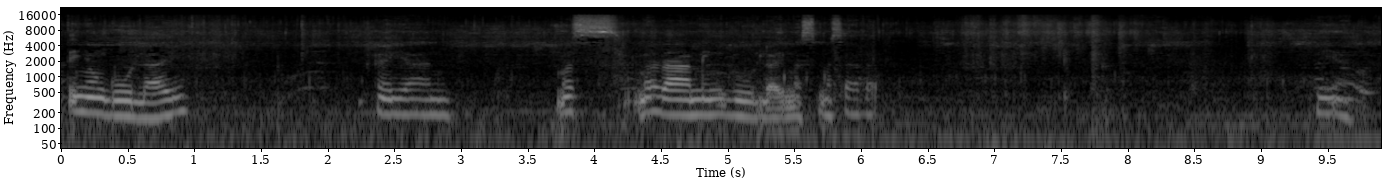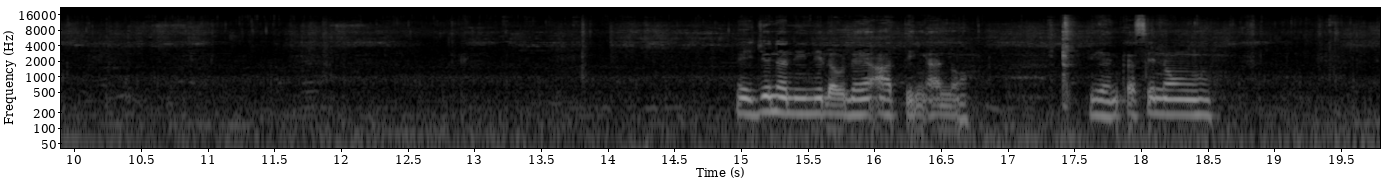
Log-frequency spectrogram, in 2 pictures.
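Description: Water bubbles and boils in a pot.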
